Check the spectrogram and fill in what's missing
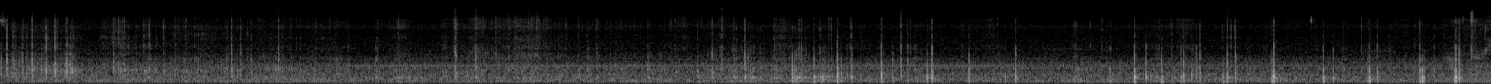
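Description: Fingertips with short dark-painted nails tap and scratch the sequins on the crown of a pink sequin-covered fabric fedora with a hollow crown. A soft, steady crackly rustle is punctuated by many sharp, dry clicks and ticks, which grow busier and more frequent in the second half. A faint steady tone hums underneath throughout.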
